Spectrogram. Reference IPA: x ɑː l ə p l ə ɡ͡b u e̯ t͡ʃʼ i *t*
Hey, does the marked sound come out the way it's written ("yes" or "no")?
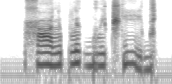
no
